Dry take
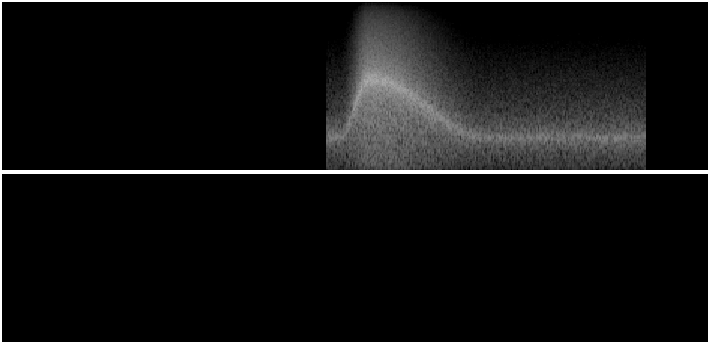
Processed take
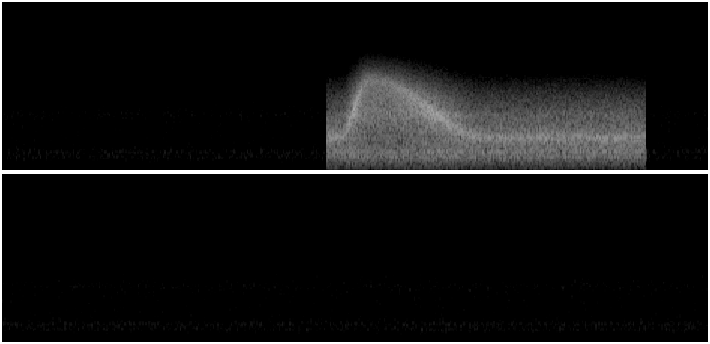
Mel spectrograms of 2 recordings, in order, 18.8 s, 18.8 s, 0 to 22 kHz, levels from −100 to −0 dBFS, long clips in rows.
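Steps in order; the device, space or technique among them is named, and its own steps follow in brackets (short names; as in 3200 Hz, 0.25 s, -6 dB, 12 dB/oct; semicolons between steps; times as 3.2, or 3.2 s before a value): bass amplifier (compressor 4:1, threshold -38 dBFS, peak gain reduction 11 dB; speaker cabinet 82–2200 Hz, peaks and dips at 130 Hz -6 dB, 310 Hz +9 dB, 440 Hz +9 dB, 1400 Hz +5 dB); gain +5.5 dB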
